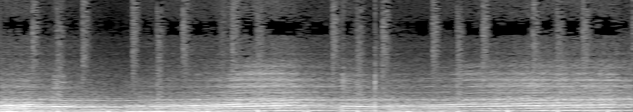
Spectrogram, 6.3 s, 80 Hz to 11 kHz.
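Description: Lotus Elise 111R's tuned 1.8-litre Toyota four-cylinder accelerating hard on a chassis dyno through a sports exhaust, its pitch climbing steadily and dropping back at each gear change, twice. Music with a steady beat plays underneath.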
